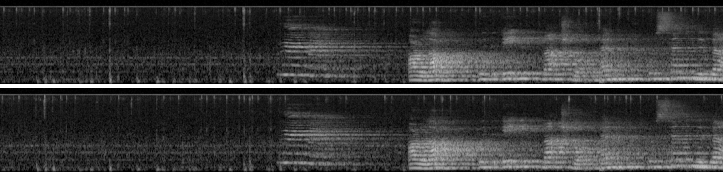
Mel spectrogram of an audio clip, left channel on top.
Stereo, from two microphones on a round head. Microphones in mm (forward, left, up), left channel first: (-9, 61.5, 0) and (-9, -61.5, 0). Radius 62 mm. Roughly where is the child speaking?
Centre.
